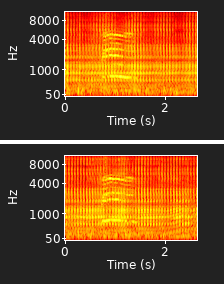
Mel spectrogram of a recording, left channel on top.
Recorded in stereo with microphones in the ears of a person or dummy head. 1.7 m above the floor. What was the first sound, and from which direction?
A cat meowing, 20° right (ahead or behind).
